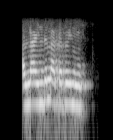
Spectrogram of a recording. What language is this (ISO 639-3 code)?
mni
